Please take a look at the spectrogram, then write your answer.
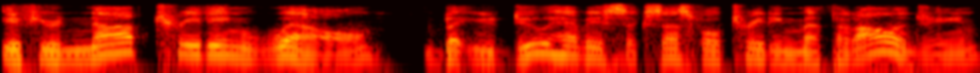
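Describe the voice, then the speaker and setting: A man with an American accent, fairly high in pitch, at a moderate pace with very wide pitch swings. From US Midwest, Detroit, Michigan. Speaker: trading coach. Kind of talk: webinar presentation. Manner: casual, conversational with fillers.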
